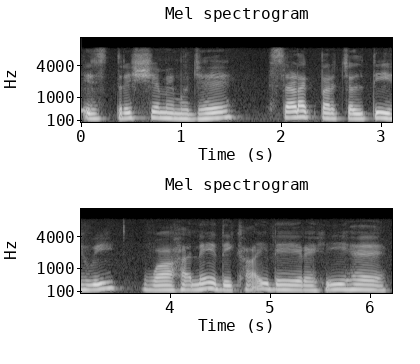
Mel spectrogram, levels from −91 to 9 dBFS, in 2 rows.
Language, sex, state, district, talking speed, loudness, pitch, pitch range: Hindi, male, Jharkhand, Ranchi, 125 wpm, -15 LUFS, 155 Hz, 145-170 Hz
